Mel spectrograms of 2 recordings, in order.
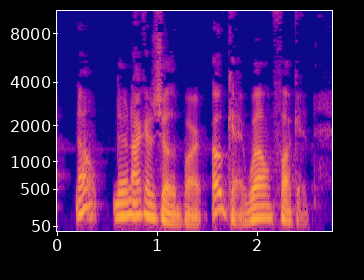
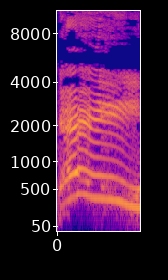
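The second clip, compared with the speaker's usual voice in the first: high cheering "Hey!"; high celebratory whoop of "Hey!"; generic cheer. Retold or imitated. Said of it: "doing a generic".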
